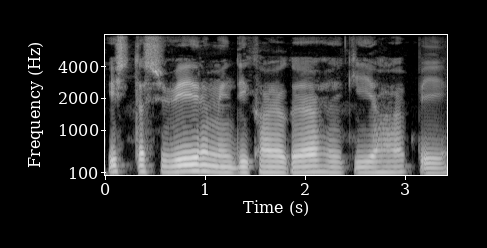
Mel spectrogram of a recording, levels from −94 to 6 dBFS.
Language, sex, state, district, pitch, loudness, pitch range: Hindi, male, Haryana, Charkhi Dadri, 115 Hz, -17 LUFS, 115-125 Hz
